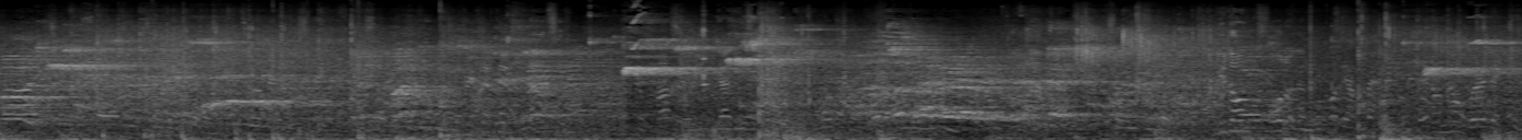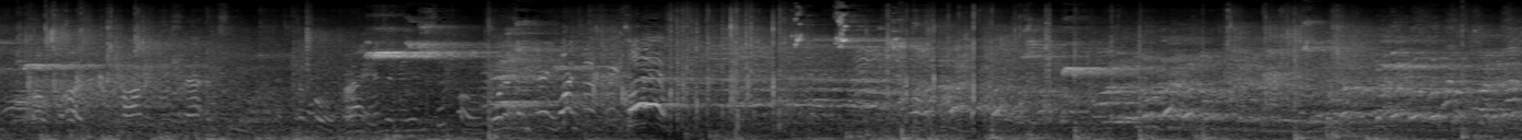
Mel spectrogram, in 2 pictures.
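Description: Indistinct voices and chatter echoing in a large sports hall, with balls bouncing on the wooden floor and occasional brief high squeaks.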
